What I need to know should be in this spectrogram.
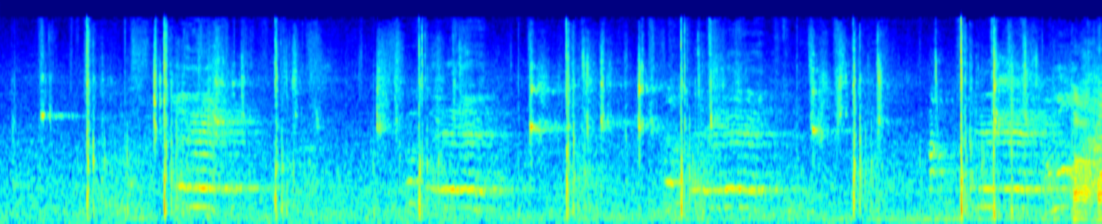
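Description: Tennis balls are struck sharply back and forth with a racket.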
